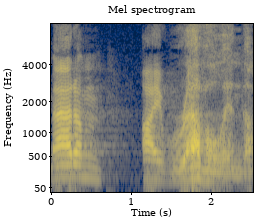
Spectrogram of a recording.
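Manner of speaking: gravelly, rough voice. Retelling a poet's reply to an audience question: Robert Frost gravelly voice. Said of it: "in his trademark gravelly voice".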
